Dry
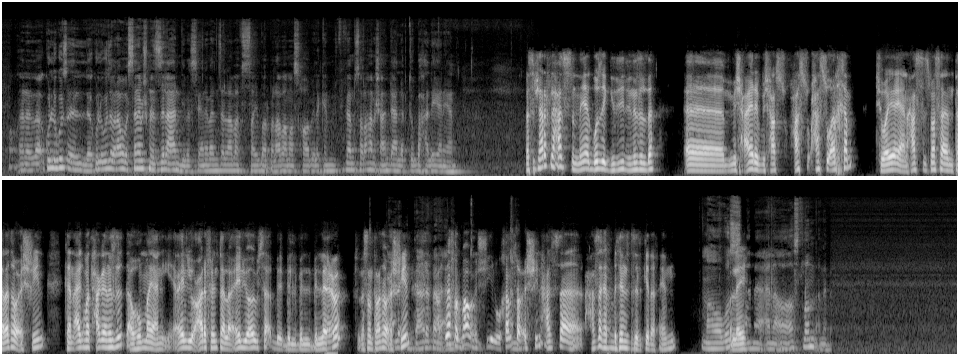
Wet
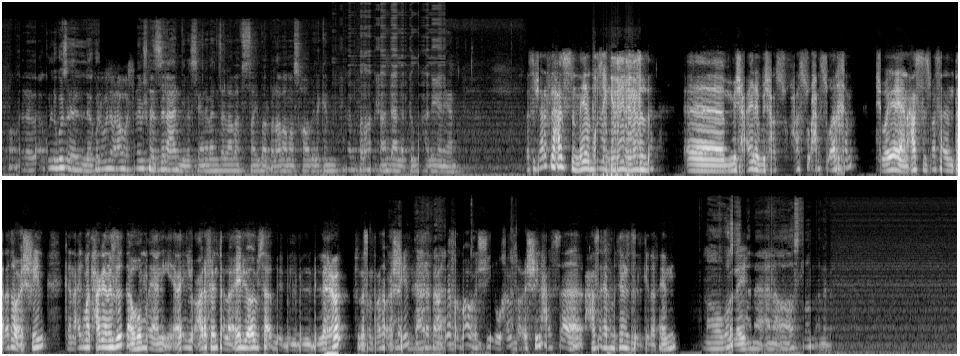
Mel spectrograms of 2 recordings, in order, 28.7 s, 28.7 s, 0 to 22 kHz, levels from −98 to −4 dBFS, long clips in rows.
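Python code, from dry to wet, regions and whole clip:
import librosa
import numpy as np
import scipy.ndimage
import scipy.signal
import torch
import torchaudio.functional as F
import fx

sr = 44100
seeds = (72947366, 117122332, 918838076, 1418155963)

y = fx.chain(x, sr, fx.steep_lowpass(hz=4300.0, slope=72),
    fx.peak_eq(hz=330.0, db=-13.0, octaves=0.93),
    fx.doubler(ms=39.0, db=-14), at=(1.45, 2.02))
y = fx.chain(y, sr, fx.high_shelf(hz=3400.0, db=12.0),
    fx.resample_bad(factor=8, down='filtered', up='hold'), at=(4.94, 6.64))
y = fx.chain(y, sr, fx.peak_eq(hz=170.0, db=12.0, octaves=0.58),
    fx.level_steps(step_db=13),
    fx.spectral_comp(ratio=4.0), at=(8.85, 9.57))
y = fx.low_shelf(y, sr, hz=77.0, db=10.0)
y = y + 0.88 * np.pad(y, (int(4.9 * sr / 1000.0), 0))[:len(y)]
y = fx.auto_swell(y, sr, attack_ms=234.0)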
